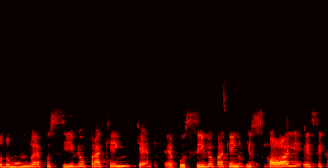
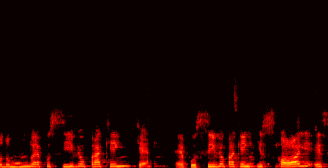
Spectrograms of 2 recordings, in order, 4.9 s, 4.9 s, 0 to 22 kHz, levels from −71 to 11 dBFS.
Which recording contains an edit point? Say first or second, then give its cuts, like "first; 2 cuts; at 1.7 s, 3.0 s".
first; 1 cut; at 2.4 s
